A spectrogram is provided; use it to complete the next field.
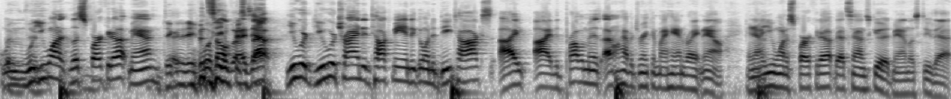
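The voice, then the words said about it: Impersonating a disorganized guy. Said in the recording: “I'm doing my best disorganized guy impersonation”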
